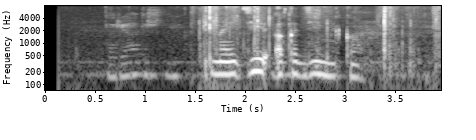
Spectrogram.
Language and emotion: Russian, neutral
